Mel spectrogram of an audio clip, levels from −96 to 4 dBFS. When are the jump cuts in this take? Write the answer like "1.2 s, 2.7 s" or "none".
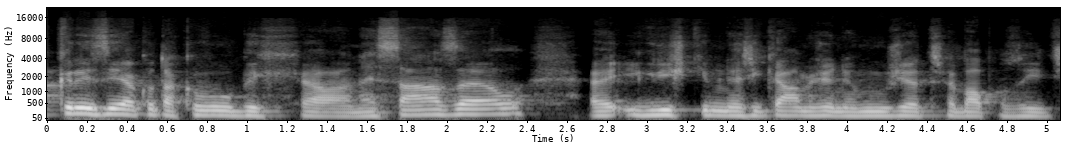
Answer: none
